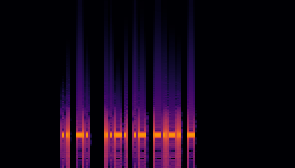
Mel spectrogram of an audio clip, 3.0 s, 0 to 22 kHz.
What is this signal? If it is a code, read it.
Morse code, heard as a keyed tone, about 50 wpm, 700 Hz. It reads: IN FACT
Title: Sets of 2 Words 50wpm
